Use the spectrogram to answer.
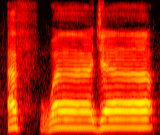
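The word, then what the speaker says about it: أفواجا: You make the second one the same length as the first one. Afwaja. Okay, why? Because that's an alif and this is an alif. You cannot pronounce this alif longer than this one. Okay, you have to treat them equally.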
